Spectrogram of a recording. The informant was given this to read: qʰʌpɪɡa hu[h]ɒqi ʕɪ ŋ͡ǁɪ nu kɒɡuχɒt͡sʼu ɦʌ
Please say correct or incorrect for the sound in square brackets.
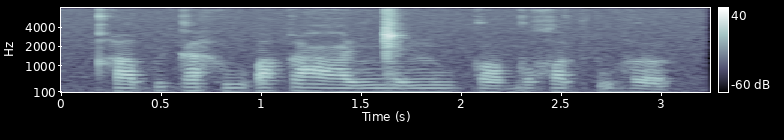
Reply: incorrect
